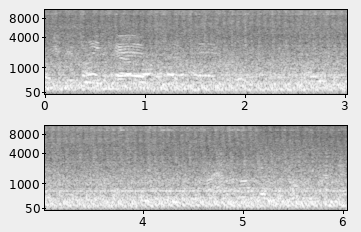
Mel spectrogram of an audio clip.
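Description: An engine running steadily, with traffic noise and faint voices.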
